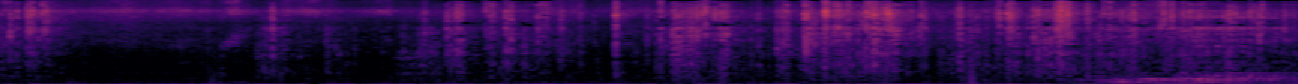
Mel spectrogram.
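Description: Faint crinkling of a plastic snack packet being picked up and handled, starting about halfway in.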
